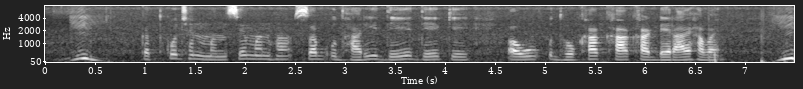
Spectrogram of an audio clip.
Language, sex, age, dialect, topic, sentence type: Chhattisgarhi, male, 25-30, Central, banking, statement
